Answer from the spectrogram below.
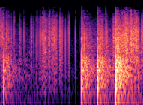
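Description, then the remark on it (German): A dense barrage of New Year's Eve fireworks: rockets and firecrackers shot into the air crackle and pop continuously, with several sharper, louder bangs standing out near the end, no voices. “Raketen, Böller und Feuerwerkskörper werden in die Luft geschossen.”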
